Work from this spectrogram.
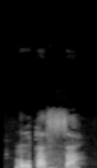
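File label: "мутасса", Komi, female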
